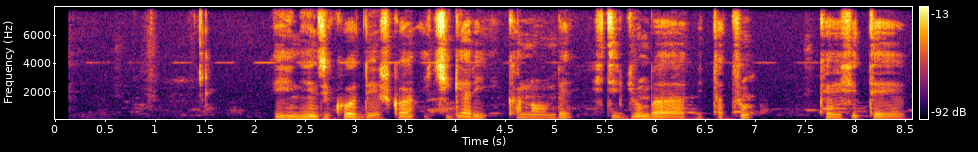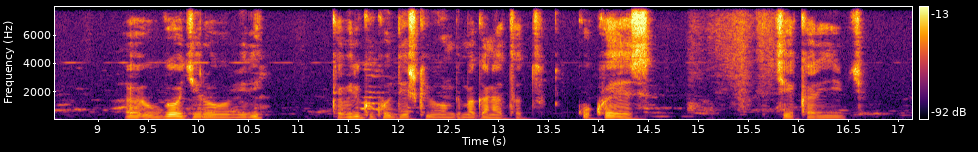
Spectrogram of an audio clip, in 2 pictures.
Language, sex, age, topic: Kinyarwanda, male, 25-35, finance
